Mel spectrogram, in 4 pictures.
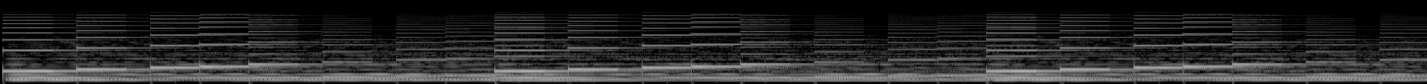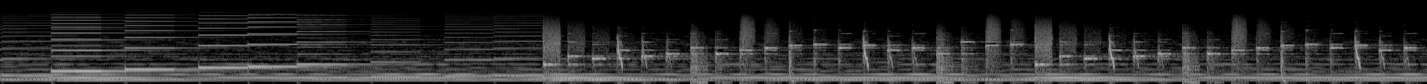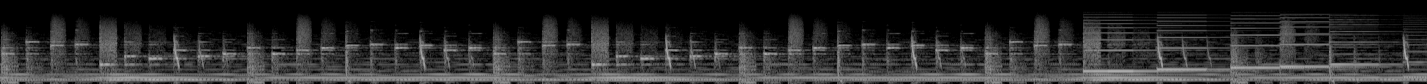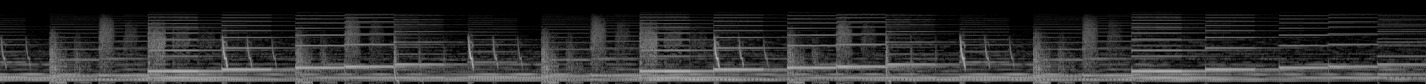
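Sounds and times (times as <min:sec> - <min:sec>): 
unused lab music: 0:00.0 - 0:57.0.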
